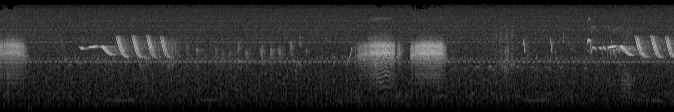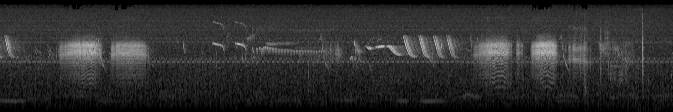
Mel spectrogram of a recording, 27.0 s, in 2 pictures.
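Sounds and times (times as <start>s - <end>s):
plantcutter bird calling: 0.0s - 0.6s, 1.6s - 9.0s, 9.7s - 16.5s, 17.1s - 26.2s.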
